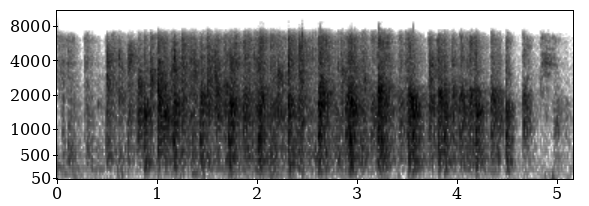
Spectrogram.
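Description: Audience applauding: a dense run of hand claps that builds quickly, then thins out and stops near the end.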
